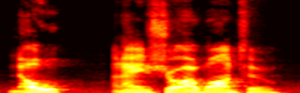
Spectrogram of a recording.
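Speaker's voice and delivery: loud uneasy country voice; uneasy country mare. Acted.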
